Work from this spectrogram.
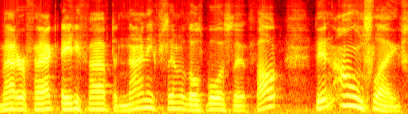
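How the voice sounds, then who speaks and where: This man's voice is fairly high in pitch with lively intonation. He keeps a moderate pace. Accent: Alabama. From Alabama, US South. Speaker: public commenter at city council meeting. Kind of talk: public comment speech. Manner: animated.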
